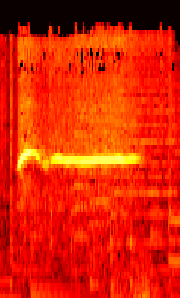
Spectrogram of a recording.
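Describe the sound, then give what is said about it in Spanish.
Eerie whistle of the legendary Silbón creature: a single high, sustained note that rises quickly, dips slightly, then holds nearly level for over a second before cutting off, over a low background. “el cuento del silbón. Un ser que silba y cuando se le escucha cerca, es porque está lejos, y cuando se le escucha lejos,”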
